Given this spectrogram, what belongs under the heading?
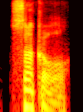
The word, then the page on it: suckle: British English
